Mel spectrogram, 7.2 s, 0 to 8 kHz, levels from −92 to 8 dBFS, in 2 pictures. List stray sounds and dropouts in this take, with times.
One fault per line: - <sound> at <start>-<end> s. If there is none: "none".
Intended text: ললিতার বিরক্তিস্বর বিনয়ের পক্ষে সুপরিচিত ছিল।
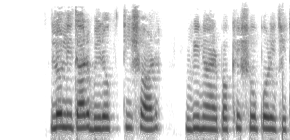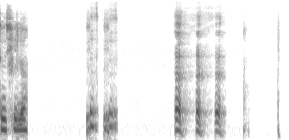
- laugh at 4.7-5.1 s
- laugh at 5.8-6.5 s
